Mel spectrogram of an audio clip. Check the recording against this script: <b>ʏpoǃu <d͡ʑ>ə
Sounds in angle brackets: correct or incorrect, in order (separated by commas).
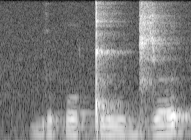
correct, correct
